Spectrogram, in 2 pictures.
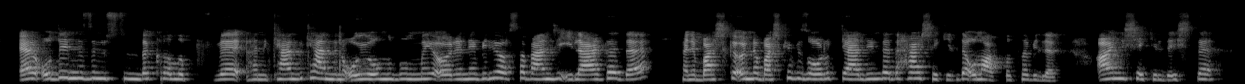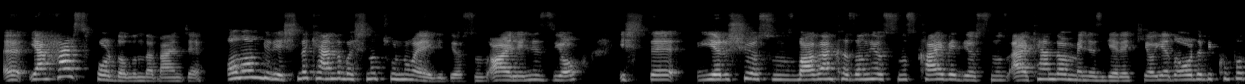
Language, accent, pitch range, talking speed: Turkish, native, 205-255 Hz, 140 wpm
